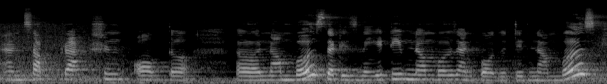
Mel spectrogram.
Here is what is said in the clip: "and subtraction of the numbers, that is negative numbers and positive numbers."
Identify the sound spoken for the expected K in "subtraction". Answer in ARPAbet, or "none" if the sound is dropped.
K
